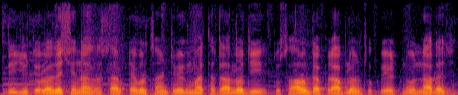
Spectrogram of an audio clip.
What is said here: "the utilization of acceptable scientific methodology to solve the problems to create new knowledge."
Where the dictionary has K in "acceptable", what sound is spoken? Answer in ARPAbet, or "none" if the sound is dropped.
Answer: none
